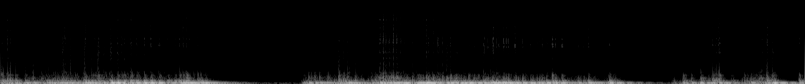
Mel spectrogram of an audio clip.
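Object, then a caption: Metal wire-mesh microphone grille. Short fingernails and fingertips of both hands scratch the hollow, rounded black metal wire-mesh grille of a desktop condenser microphone. The result is a deep, muffled rumbling scrape centered in the low bass, coming in three long bursts separated by brief near-silent pauses.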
